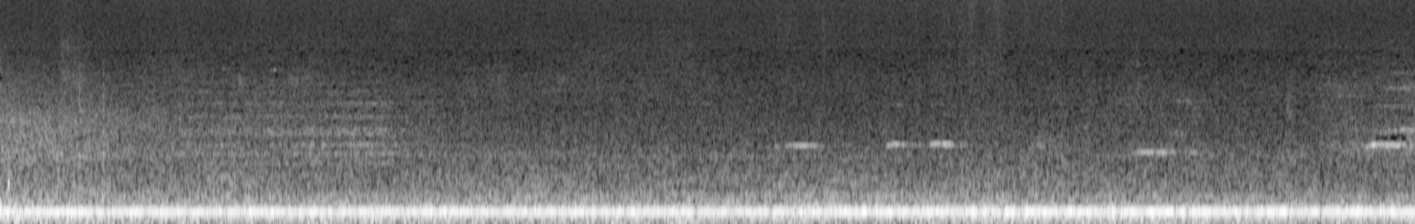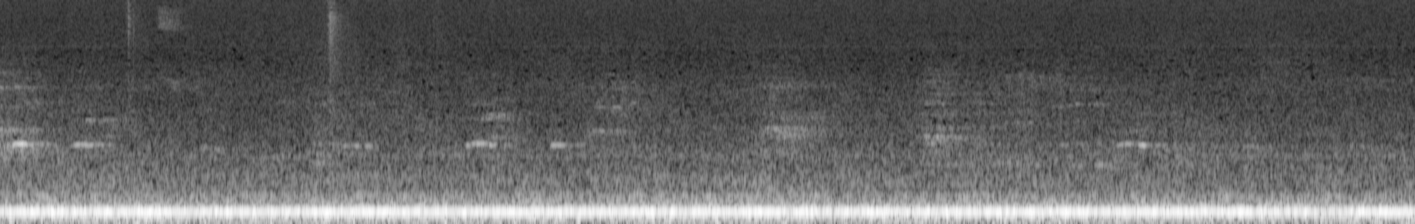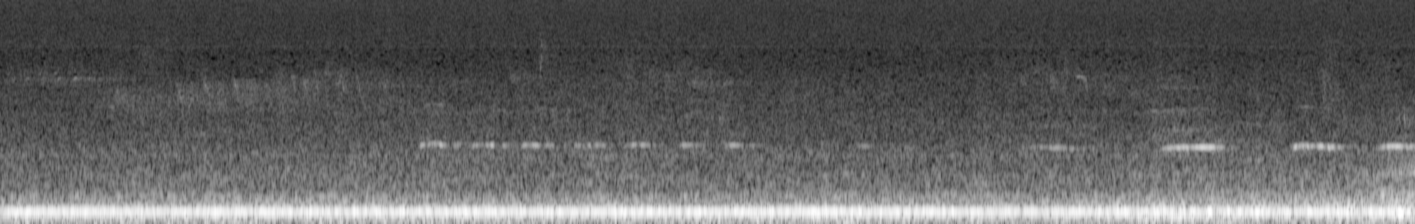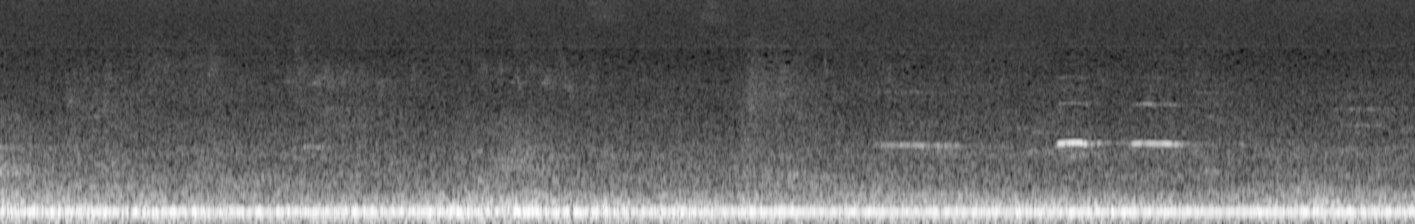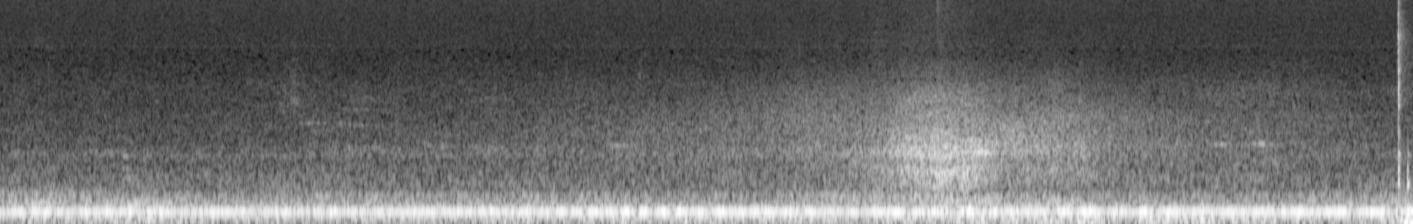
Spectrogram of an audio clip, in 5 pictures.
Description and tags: Field recording of a parking garage at night.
